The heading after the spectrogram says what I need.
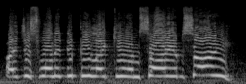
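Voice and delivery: high, frightened little-brother voice; pleading child. Acted. Stowaway brother apologises to Kel, high pleading.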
